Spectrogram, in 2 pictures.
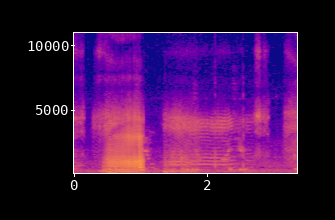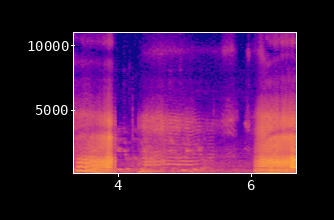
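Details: An infant: repeated noisy breaths with a rattling, vibrating quality on both inhalation and exhalation, about two cycles; snoring.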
